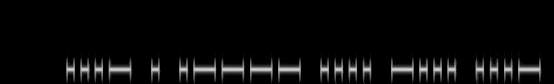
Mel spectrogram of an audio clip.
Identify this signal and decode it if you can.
Morse code, heard as a keyed tone, about 17 wpm, 700 Hz. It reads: VE1HBV
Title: DXCC-100 Call Signs - 6 Characters - Repeated 3x - 17wpm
